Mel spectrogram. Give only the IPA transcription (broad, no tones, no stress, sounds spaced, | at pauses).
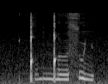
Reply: ɡ͡ǃ ɔ m ŋ͡ǃ ɤ s u lʲ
